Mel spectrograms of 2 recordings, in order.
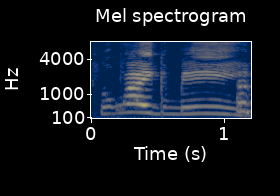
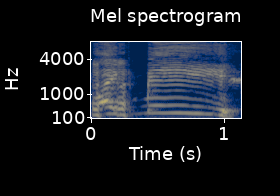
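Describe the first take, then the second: First: High LIKE falling to me; mock punchline. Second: High stressed like me; mock punchline. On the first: Co-host echoing the twist, high. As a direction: land LIKE high then drop. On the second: Host quoting the reviewer's twist, high and stressed. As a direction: hit LIKE with a high drop. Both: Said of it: "immediately follows up".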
